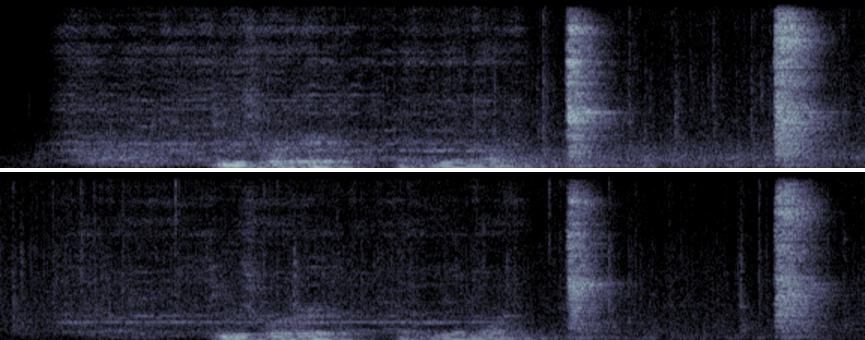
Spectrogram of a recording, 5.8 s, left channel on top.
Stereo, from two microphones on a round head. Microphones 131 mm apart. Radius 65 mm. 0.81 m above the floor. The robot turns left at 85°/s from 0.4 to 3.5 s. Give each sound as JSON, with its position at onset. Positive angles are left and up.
{"t": 1.4, "sound": "a man speaking", "azimuth_deg": -95, "distance_m": 1.8}
{"t": 3.8, "sound": "a hiss", "side_deg": 55, "distance_m": 1.0}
